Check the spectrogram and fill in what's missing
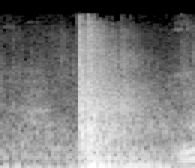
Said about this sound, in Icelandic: skellur alltaf þessi hurð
